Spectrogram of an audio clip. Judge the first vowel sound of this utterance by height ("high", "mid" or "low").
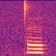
mid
